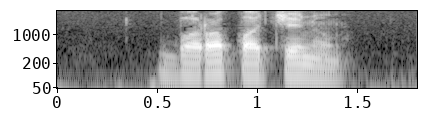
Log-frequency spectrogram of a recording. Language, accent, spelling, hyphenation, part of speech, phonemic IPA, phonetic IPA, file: Armenian, Eastern Armenian, բառապատճենում, բա‧ռա‧պատ‧ճե‧նում, noun, /bɑrɑpɑtt͡ʃeˈnum/, [bɑrɑpɑt̚t͡ʃenúm], Hy-բառապատճենում.ogg
- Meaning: calquing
